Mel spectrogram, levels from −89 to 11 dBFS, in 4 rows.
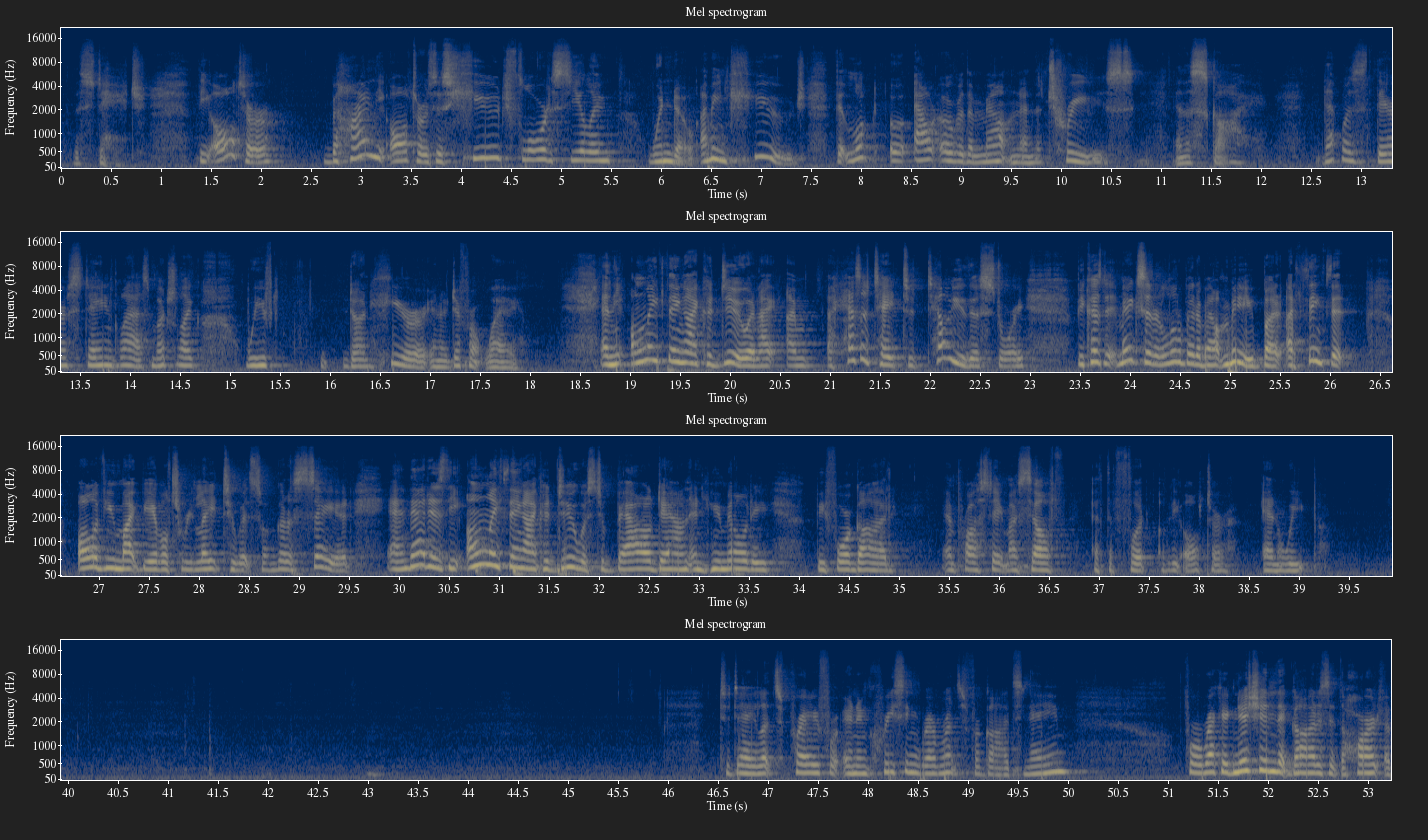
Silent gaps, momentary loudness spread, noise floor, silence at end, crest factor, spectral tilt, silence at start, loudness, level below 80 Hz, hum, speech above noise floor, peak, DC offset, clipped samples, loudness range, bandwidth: none; 17 LU; -59 dBFS; 0 s; 20 dB; -5 dB/octave; 0.15 s; -30 LUFS; -56 dBFS; none; 29 dB; -12 dBFS; under 0.1%; under 0.1%; 9 LU; 14.5 kHz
